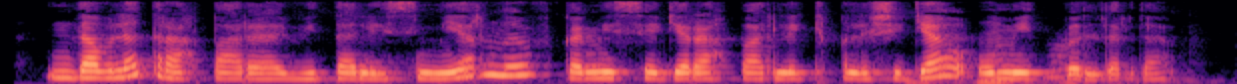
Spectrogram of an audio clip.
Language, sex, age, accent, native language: Uzbek, female, under 19, Navoiy, Uzbek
